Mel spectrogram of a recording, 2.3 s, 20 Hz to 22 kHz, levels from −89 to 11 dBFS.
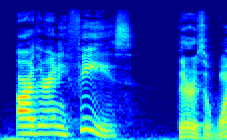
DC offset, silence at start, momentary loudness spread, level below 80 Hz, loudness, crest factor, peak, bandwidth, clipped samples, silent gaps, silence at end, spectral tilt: under 0.1%; 0.05 s; 22 LU; -50 dBFS; -25 LUFS; 20 dB; -6 dBFS; 16.5 kHz; under 0.1%; none; 0 s; -4 dB/octave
